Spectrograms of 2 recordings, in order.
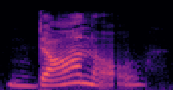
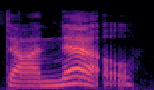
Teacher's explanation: the correct pronunciation of our name is Donnell. Accent on the last syllable.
